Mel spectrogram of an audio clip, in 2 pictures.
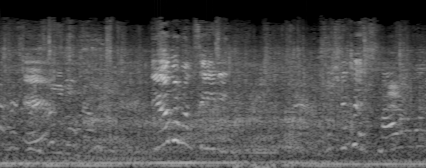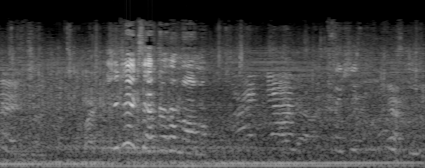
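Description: Indistinct voices of several people talking and calling out across the field, over a steady low hum.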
